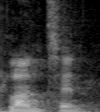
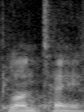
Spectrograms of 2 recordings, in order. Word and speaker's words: plantain: you guys pronouncein plantin not plantain not plantain so do you cook the um the jerk chicken Uh-huh.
